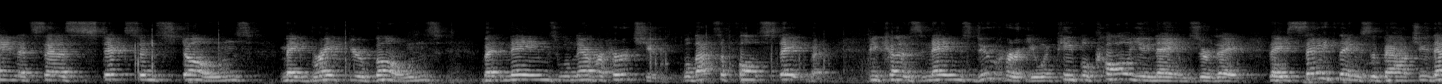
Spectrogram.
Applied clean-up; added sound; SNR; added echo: none; none; none; none.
